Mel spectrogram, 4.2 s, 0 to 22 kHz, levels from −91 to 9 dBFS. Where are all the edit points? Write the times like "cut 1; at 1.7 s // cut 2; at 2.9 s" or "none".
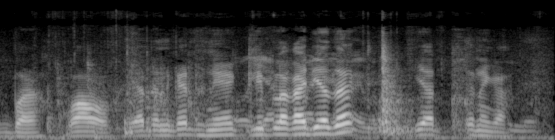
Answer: none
